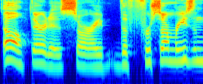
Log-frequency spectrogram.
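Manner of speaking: ordinary talk, nothing marked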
